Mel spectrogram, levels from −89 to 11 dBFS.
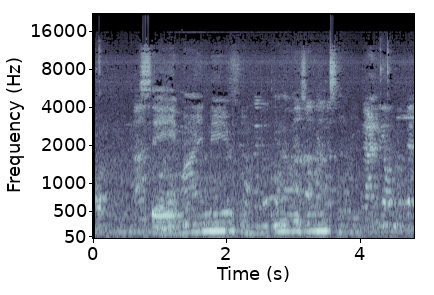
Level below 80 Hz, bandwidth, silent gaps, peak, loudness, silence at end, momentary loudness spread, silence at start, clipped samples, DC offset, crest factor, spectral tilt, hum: -40 dBFS; 15.5 kHz; none; 0 dBFS; -13 LUFS; 0 s; 11 LU; 0.05 s; under 0.1%; under 0.1%; 14 dB; -4 dB/octave; none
